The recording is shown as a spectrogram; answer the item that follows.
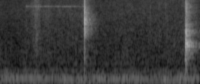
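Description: A coin tossed off the thumb with a sharp click, then about a second later another click as it is caught and slapped onto the back of the hand.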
